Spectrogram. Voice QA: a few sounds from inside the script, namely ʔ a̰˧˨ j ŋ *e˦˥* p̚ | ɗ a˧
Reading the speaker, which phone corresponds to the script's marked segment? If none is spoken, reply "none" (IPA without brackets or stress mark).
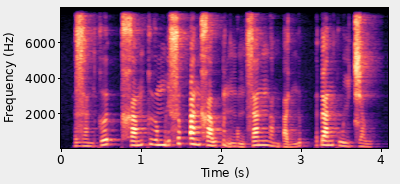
e˦˥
